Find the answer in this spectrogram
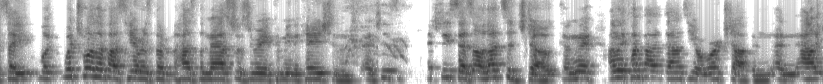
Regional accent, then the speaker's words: New York, United States; people never assume I'm an introvert because I'm from New York. I talk loud, I talk fast

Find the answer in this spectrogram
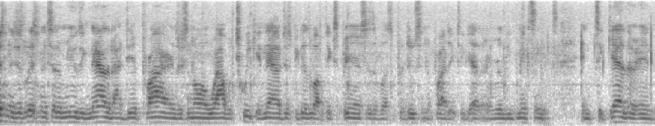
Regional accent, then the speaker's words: Compton, California, United States; Of course, I mean, I'm fucking from Compton.

